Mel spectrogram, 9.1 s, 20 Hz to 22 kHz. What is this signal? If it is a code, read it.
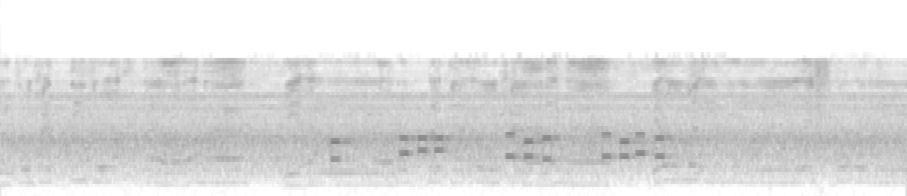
DTMF, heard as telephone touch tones, dialled by hand, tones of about 80 ms, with radio hiss and room echo. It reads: 1 800 642 6495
